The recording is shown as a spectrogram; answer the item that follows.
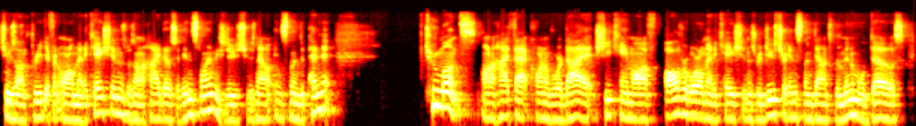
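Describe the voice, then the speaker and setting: A doctor in his forties appears as a guest on a casual interview, speaking over a video call from a small, plain room. His fairly low, slightly mellow voice moves fast, and he often repeats words as he begins a thought.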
